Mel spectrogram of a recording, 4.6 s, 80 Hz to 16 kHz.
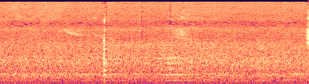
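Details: Many honey bees humming as a package is installed into a hive, May 2013, bees drawn to sugar on a hand; an even, unbroken swarm drone with a single soft knock midway.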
